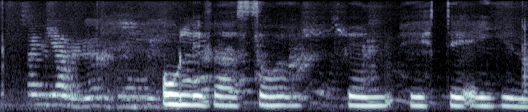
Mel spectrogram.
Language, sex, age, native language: Icelandic, male, 9, Icelandic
